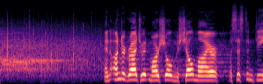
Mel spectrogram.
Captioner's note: cheers and applause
